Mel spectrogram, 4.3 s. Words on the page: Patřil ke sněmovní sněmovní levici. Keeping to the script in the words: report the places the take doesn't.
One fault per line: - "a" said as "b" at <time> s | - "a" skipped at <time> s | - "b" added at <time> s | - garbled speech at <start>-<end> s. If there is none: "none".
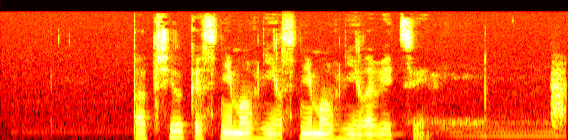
none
